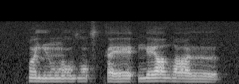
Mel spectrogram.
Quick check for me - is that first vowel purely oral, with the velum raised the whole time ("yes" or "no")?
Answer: no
